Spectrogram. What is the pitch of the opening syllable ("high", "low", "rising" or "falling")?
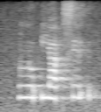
high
